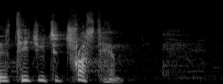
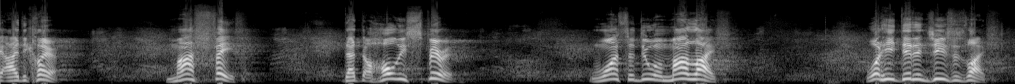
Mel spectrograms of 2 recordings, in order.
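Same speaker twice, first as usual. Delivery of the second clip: loud preached declaration; shouted call for the congregation to repeat; 3 semitones higher, 13 dB louder than usual. Real, not acted. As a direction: lead the crowd, full voice.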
